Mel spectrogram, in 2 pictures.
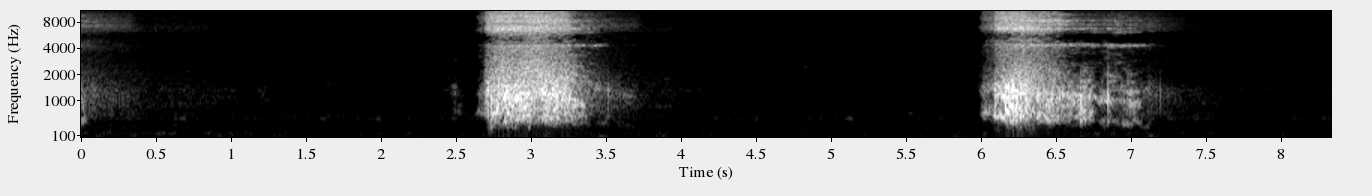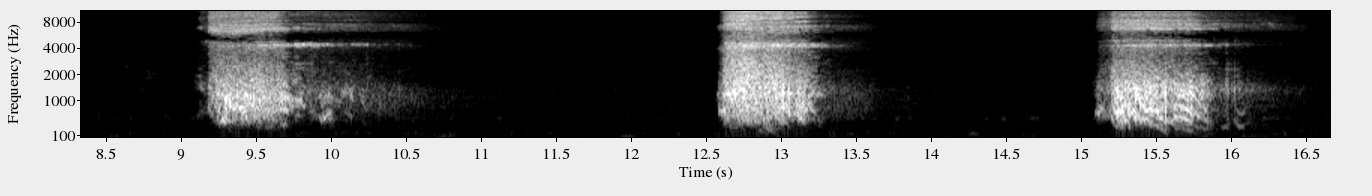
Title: snoring in the house 🏡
